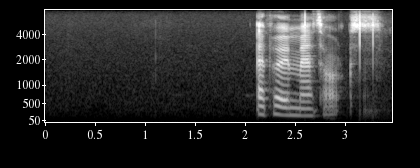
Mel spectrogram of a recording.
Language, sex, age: English, female, 19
